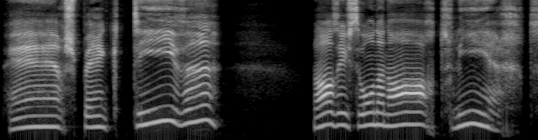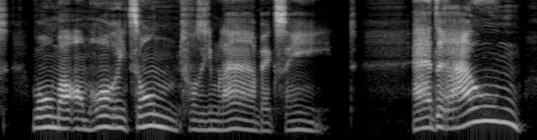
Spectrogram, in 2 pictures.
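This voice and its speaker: Lady doing a pompous dreamy boy crocodile for a kids story, swiss german, talks real slow and grand. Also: medium pitch, expressive, a little mellow. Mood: grandly dreamy. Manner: pompous, drawn-out, deliberate. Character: self-important, dreamy male crocodile, grandly talkative.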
